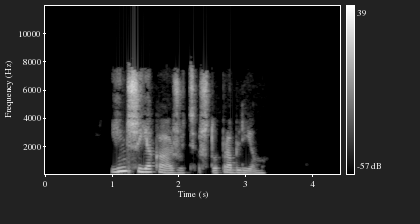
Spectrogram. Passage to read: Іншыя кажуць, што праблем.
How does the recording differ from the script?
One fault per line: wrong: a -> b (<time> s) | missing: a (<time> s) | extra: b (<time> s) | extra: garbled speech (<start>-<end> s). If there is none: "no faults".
no faults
